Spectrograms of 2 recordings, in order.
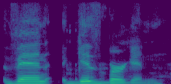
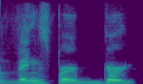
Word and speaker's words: Van Gisbergen: It is Shane Van Gisbergen. Or if you ask Jeff Burton, as my name is now, Vingsbergren.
